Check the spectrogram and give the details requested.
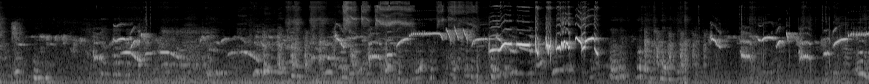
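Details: Loud, lively kacer, the Oriental magpie-robin, in lure song for other magpie-robins: a long, varied medley of short whistles, slurred chips and harsh squawks, building to a dense burst of rapid notes before pausing and resuming.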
